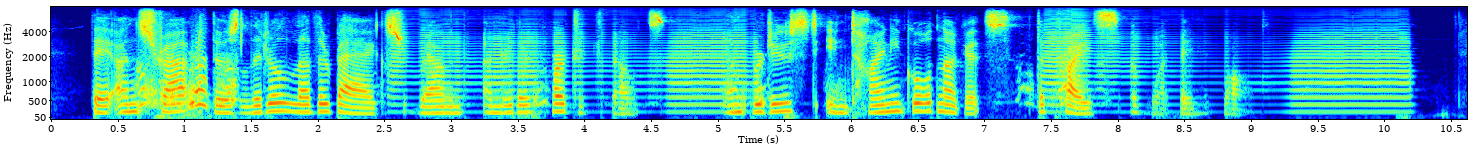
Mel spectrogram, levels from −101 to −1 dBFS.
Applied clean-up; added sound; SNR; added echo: neural mask model RNNoise.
